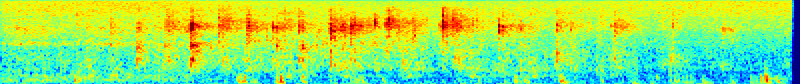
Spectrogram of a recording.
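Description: Faint, scattered applause from a small audience: irregular separate claps, several a second.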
